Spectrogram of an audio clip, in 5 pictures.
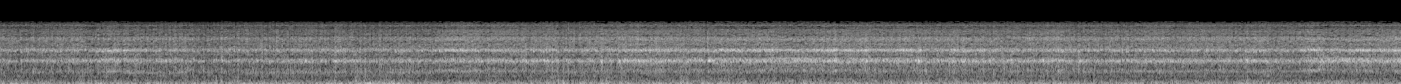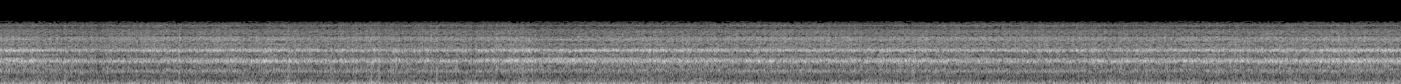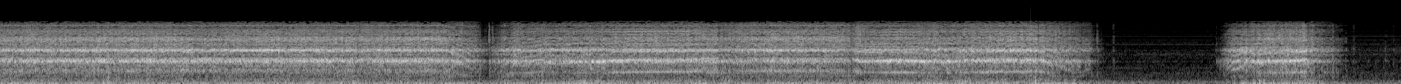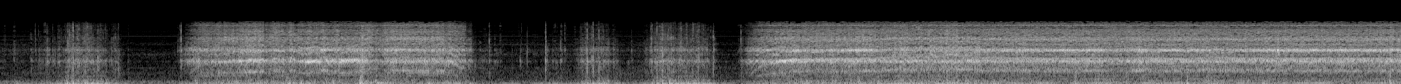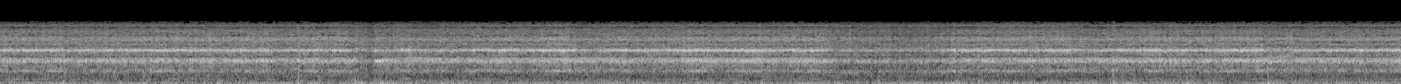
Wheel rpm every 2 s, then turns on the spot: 160, 160, 160, 160, 160, 160, 160, 160, 160, 160, 160, 160, 160, 160, 160, 160, 120, 160, 160, 60, 60, 20, 140, 70, 30, 150, 160, 160, 160, 160, 160, 160, 160, 160, 160.
38-40 46-48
